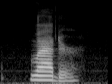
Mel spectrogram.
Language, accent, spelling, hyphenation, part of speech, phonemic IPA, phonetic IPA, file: English, US, ladder, lad‧der, noun / verb, /ˈlæd.ɚ/, [ˈlæɾ.ɚ], En-us-ladder.ogg
- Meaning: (noun) A frame, usually portable, of wood, metal, or rope, used for ascent and descent, consisting of two side pieces to which are fastened rungs (cross strips or rounds acting as steps)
